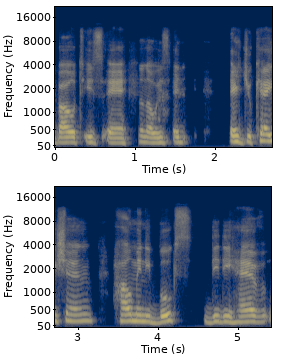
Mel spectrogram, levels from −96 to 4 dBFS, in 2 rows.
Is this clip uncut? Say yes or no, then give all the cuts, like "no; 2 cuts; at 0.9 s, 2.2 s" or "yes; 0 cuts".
no; 1 cut; at 1.1 s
